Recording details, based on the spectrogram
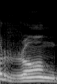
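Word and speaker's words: wrong: वो नहीं किया जाएगा जैसे वर्ड देखिए रंग डब्लू आर ओ एन जी होता है तो हम उसको रंग बोलते हैं राइट बहुत ही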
